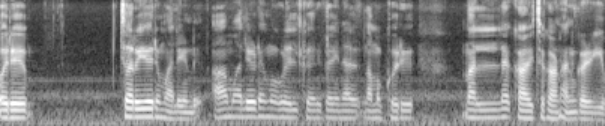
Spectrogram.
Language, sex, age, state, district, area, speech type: Malayalam, male, 18-30, Kerala, Palakkad, urban, spontaneous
